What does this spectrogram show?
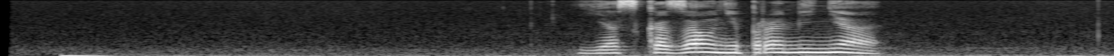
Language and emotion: Russian, angry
